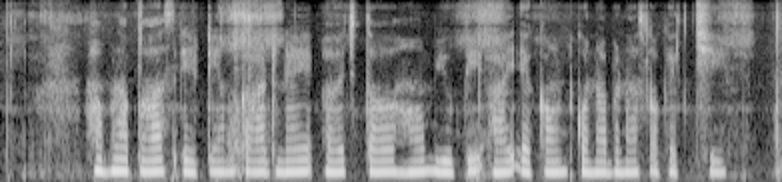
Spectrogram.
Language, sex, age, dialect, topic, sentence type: Maithili, female, 25-30, Southern/Standard, banking, question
